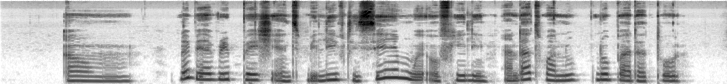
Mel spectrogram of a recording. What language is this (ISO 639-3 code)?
pcm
